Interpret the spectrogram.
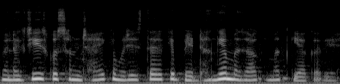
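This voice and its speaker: A caring middle-aged village mother, as a woman narrator voices her, coaxes her daughter and gently scolds her. The voice is mellow and warm. It sits at a middle pitch in a plain storybook reading. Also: a little hiss or hum, natural voice. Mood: chiding.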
